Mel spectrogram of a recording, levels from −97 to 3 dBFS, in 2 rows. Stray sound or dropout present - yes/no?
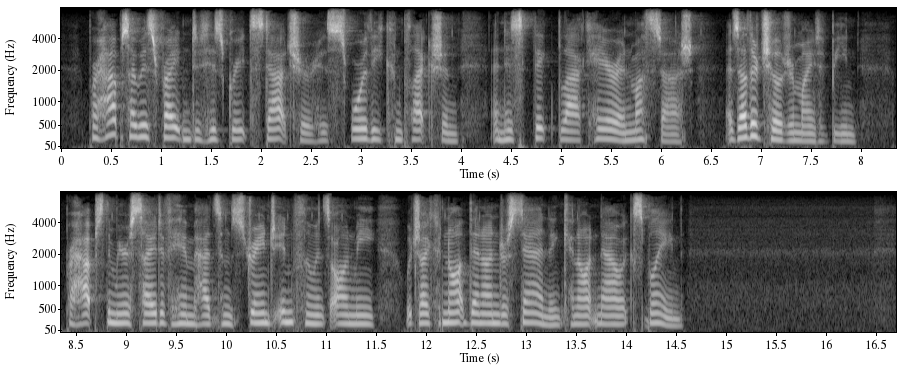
no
